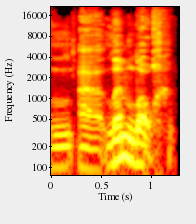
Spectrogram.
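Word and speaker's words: לִמְלֹךְ: Limloch would be the pronunciation here. Limloch would be the infinitive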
